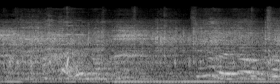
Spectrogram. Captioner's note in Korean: 빵 터짐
